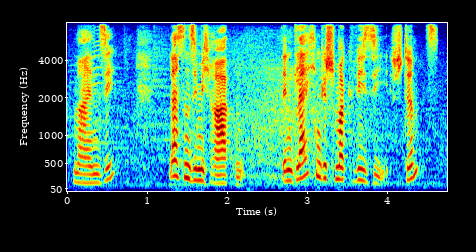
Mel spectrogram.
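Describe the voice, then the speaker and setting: A woman's voice: mid-range voice, lively intonation, normal speed, slight background noise, natural voice. An actress playing a grieving young cat woman in a noir game, guarded, bitter and sardonic in a subdued way. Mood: sardonic, hurt. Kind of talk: noir game dialogue acting.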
